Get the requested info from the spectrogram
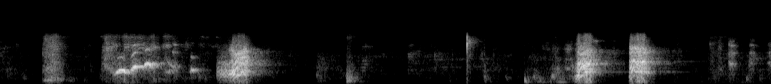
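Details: Pet dog barking and making funny noises, mixing short barks with higher, whiny yips and whimpering sounds, ending with two loud barks close together.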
